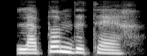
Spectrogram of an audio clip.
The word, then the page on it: la pomme de terre: frances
